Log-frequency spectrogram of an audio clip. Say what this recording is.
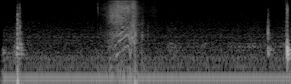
This is the sound of a zip opening and closing
bathroom, clothing, zip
